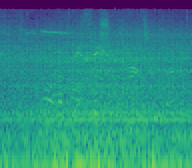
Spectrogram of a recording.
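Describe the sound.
A car engine idles with a steady low rumble and a constant faint hum, while voices talk over it.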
